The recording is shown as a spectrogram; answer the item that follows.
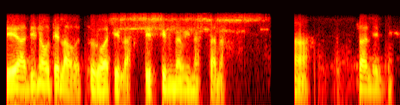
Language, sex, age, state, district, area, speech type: Marathi, male, 60+, Maharashtra, Kolhapur, urban, conversation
